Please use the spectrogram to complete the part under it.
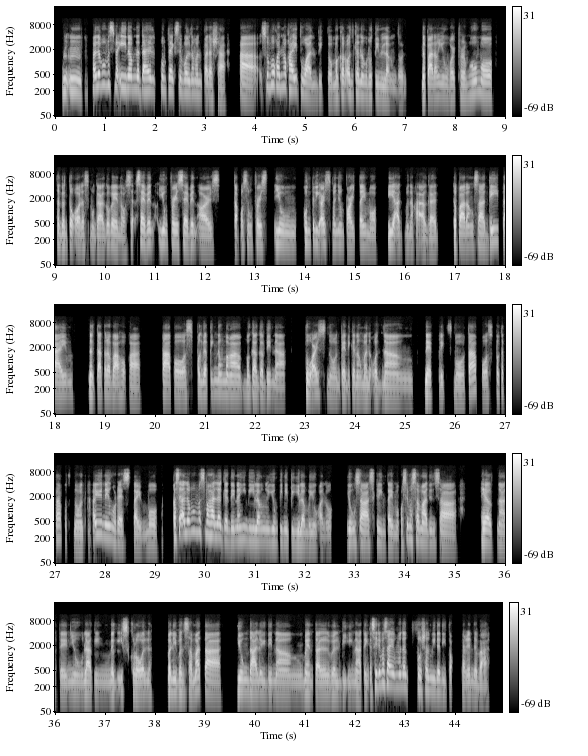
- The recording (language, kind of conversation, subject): Filipino, advice, Bakit pabago-bago ang oras ng pagtulog ko at paano ko ito maaayos?
- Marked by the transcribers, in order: none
